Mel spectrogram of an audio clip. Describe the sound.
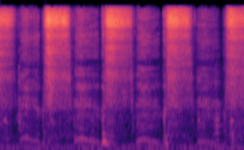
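A voice imitates the heavy breathing of The Berserker, rasping gasps for air, about four loud breaths in a steady in-and-out rhythm, some with a groaning vocal edge, with no other talk.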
